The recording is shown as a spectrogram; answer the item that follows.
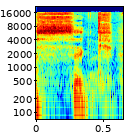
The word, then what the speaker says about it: Setques: Ce matin, j'étais à sec. Voilà, à sec, ouais. Ça s'écrit S-E-T-Q-U-E-S, mais le gag, c'est que ça s'appelle sec et que c'est inondé, voilà.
